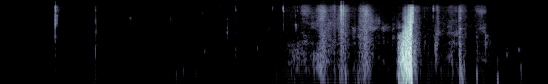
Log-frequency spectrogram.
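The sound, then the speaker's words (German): Biting into and chewing a brown food: near silence, then a few faint crunches building to one loud crunchy bite, followed by several soft, scattered chewing clicks that fade out. “Wir beißen jetzt mal rein.”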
